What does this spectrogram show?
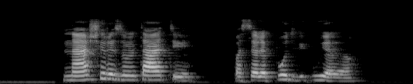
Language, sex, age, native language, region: Slovenian, female, 18-29, Slovenian, Central Slovenia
